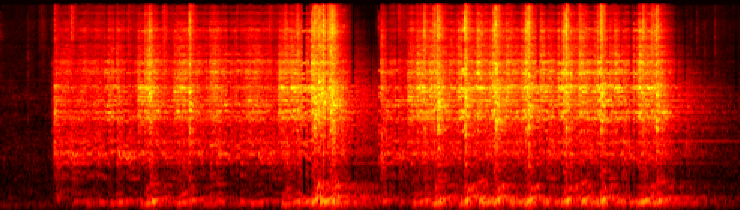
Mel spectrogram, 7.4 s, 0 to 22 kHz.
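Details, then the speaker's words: Triumph Stag V8 on a test bed after full rebuild, start attempt on jump pack with rebuilt carburettors; cranks and coughs with ragged uneven firing that never settles, fuel starvation at carbs; carbs later found misadjusted, firing order also wrong. "Right, so we have a fuel issue. Not getting fuel to the carburetors. Might need the carburetors adjusting up a bit."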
